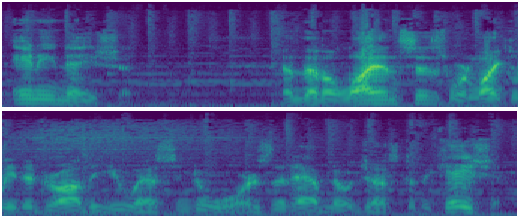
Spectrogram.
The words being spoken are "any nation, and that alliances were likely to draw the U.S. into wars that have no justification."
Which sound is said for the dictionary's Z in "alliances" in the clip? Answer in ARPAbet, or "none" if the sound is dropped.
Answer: Z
